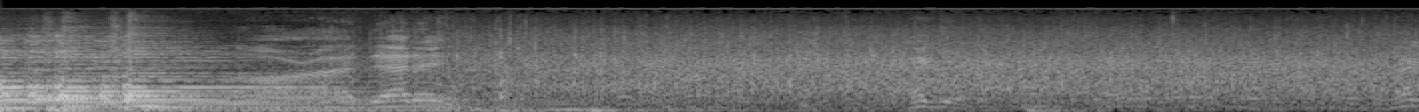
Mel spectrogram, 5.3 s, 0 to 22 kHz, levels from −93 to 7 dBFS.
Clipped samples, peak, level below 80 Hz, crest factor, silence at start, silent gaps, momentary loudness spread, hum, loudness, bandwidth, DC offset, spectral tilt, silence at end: under 0.1%; -4 dBFS; -44 dBFS; 20 dB; 0 s; none; 11 LU; none; -25 LUFS; 16.5 kHz; under 0.1%; -3.5 dB/octave; 0 s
